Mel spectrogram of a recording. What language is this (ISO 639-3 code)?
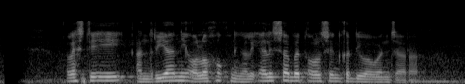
sun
